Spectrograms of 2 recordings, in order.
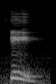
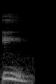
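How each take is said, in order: First: The glottal onset has effort level five. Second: The glottal onset has effort level three.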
